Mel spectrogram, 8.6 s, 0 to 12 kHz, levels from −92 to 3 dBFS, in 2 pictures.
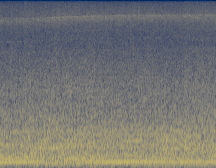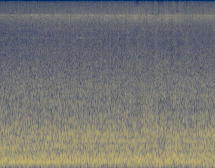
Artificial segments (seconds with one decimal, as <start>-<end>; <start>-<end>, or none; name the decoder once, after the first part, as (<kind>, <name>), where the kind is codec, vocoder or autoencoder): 6.9-8.2 (codec, HILCodec)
